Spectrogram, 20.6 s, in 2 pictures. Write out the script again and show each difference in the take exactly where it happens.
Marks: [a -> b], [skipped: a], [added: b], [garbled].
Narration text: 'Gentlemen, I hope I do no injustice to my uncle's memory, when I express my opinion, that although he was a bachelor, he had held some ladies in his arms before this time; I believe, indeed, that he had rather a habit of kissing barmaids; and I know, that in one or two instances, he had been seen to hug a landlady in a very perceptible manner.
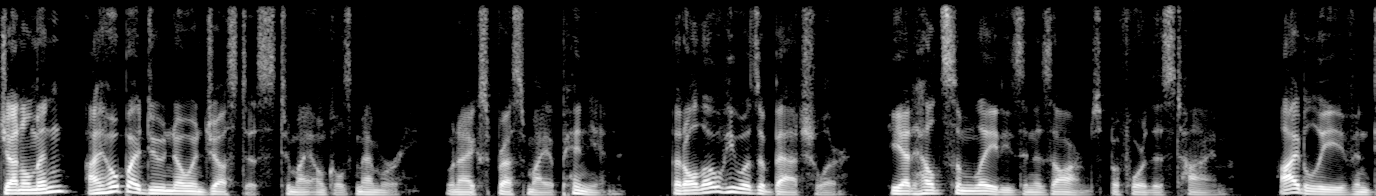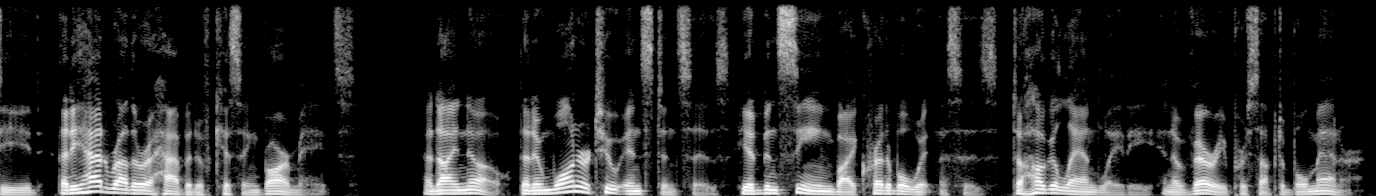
'Gentlemen, I hope I do no injustice to my uncle's memory, when I express my opinion, that although he was a bachelor, he had held some ladies in his arms before this time; I believe, indeed, that he had rather a habit of kissing barmaids; and I know, that in one or two instances, he had been seen [added: by credible witnesses] to hug a landlady in a very perceptible manner.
